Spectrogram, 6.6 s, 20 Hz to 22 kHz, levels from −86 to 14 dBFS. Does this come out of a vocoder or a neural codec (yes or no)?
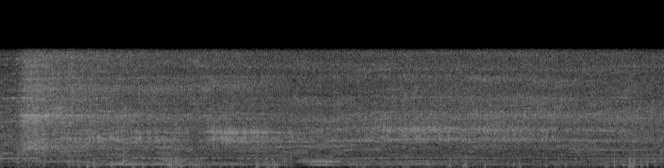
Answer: no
